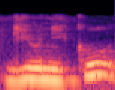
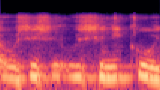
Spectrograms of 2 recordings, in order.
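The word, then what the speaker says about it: 牛肉: Tori niku, giyu niku, ini giyu sapi, usi ya. Tapi jangan dibaca usi niku, jangan. Tapi dibacanya giyu niku.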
